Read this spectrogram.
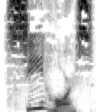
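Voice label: "sea horse", English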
